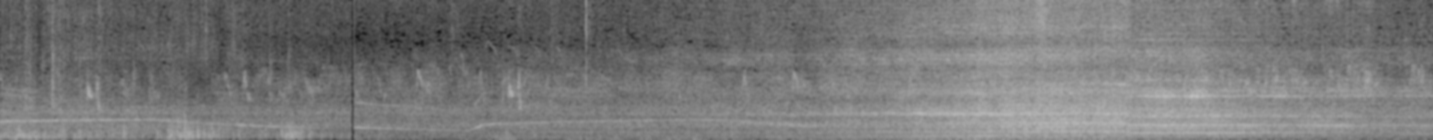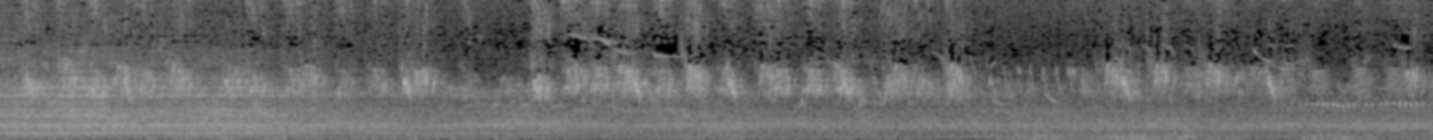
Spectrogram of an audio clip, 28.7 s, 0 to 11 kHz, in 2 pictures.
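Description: Train running noise with a siren wailing in slow rising and falling sweeps for the first eight seconds, then a rush of passing train noise, loudest around ten seconds in. A Class 66 diesel locomotive's two-stroke V12 engine follows, humming steadily as the locomotive approaches.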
